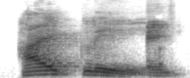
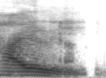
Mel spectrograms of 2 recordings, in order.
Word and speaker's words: highly: Hikely. Oke. Dapat ya. Hikely secara tinggi highly bacanya highly.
